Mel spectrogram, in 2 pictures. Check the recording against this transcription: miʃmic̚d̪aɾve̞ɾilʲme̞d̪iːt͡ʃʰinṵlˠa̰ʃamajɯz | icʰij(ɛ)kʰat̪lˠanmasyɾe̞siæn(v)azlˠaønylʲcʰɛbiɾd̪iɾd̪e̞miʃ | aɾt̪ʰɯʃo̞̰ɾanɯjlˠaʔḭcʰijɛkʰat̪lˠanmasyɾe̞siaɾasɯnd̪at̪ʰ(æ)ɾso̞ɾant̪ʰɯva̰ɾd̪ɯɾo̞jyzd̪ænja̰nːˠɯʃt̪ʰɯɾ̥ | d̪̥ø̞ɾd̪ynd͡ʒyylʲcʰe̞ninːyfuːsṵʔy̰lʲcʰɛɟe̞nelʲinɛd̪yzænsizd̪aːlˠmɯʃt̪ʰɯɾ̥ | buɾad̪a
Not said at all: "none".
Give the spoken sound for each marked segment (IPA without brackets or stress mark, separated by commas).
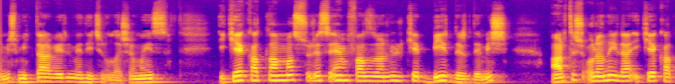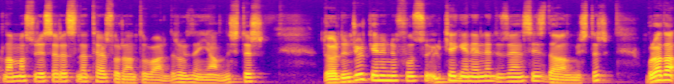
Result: ɛ, f, æ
